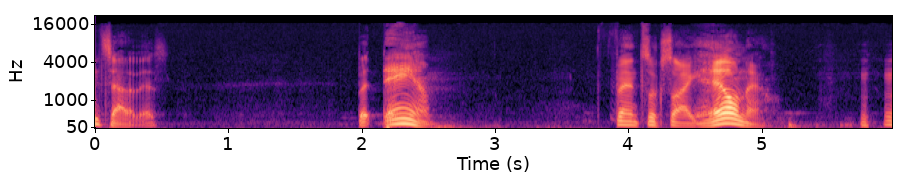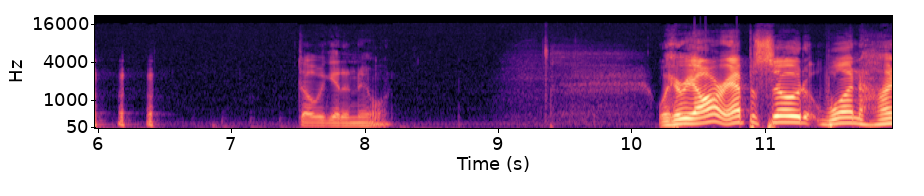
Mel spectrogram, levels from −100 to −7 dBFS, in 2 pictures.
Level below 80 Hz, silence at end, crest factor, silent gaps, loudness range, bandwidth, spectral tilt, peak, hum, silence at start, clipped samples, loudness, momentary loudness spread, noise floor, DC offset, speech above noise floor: -46 dBFS; 0 s; 20 dB; none; 19 LU; 16 kHz; -4.5 dB/octave; 0 dBFS; none; 0 s; under 0.1%; -16 LUFS; 24 LU; -64 dBFS; under 0.1%; 47 dB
